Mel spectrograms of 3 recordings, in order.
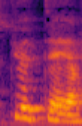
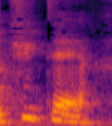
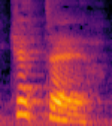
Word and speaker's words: cutter: Je ne dis pas un cutter. Parce que, en fait, le mot cutter, c'est pour couper, et du verbe en anglais to cut. Et on dit to cut. Donc je dis cutter.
